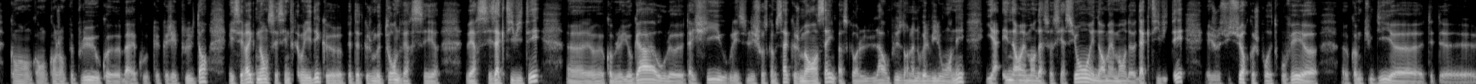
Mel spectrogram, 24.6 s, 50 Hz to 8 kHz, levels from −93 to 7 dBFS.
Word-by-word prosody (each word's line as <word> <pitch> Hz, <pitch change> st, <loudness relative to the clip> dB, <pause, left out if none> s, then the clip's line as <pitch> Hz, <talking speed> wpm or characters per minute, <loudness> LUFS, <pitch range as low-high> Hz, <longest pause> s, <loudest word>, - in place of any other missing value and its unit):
quand 75 Hz, -3 st, -5 dB
quand 75 Hz, -2 st, -6 dB
quand 80 Hz, +2 st, -6 dB
j'en 75 Hz, -3 st, -3 dB
peux 75 Hz, -, -9 dB
plus 95 Hz, +5 st, +1 dB
ou 90 Hz, -2 st, 0 dB
que, 75 Hz, -3 st, -1 dB
bah, -, -, -1 dB, 0.3 s
que 80 Hz, -, -8 dB
que 75 Hz, 0 st, -9 dB
j'ai 75 Hz, -1 st, -3 dB
plus 85 Hz, +5 st, -4 dB
le 85 Hz, -, -4 dB
temps 140 Hz, -, +3 dB, 0.3 s
et -, -, 0 dB
c'est 95 Hz, -, +2 dB
vrai 125 Hz, +2 st, +7 dB
que 115 Hz, -, -1 dB
non, 120 Hz, +1 st, +6 dB
c'est -, -, -3 dB
c'est 90 Hz, -, -3 dB
une 85 Hz, -, -2 dB
très -, -, -8 dB
bonne 95 Hz, -1 st, +1 dB
idée 135 Hz, +10 st, +3 dB
que 90 Hz, -5 st, 0 dB
peut-être 90 Hz, +3 st, -2 dB
que 90 Hz, -, -4 dB
je 85 Hz, -, -2 dB
me 85 Hz, 0 st, +2 dB
tourne 110 Hz, +4 st, +2 dB
vers 80 Hz, -1 st, -2 dB
ces 80 Hz, -1 st, -2 dB, 0.5 s
vers -, -, +2 dB
ces -, -, -1 dB
activités, 110 Hz, -, +4 dB, 0.4 s
heu, 75 Hz, -1 st, -2 dB
comme 80 Hz, -2 st, -2 dB
le 75 Hz, 0 st, -1 dB
yoga 105 Hz, +8 st, +5 dB
ou 85 Hz, -1 st, 0 dB
le 75 Hz, -1 st, 0 dB
Tai 70 Hz, -, -3 dB
Chi 110 Hz, +8 st, 0 dB
ou 95 Hz, -2 st, -4 dB
les 85 Hz, -2 st, -4 dB
s 80 Hz, +2 st, -10 dB
les 85 Hz, -3 st, -4 dB
choses 80 Hz, +1 st, -5 dB
comme 85 Hz, -2 st, -4 dB
ça 130 Hz, +11 st, +2 dB
que 85 Hz, -, -4 dB
je 80 Hz, -, -1 dB
me 85 Hz, 0 st, +5 dB
renseigne 85 Hz, -, +4 dB
parce 80 Hz, 0 st, -4 dB
que 90 Hz, -, -6 dB, 0.3 s
là, 95 Hz, +1 st, 0 dB
en 90 Hz, -, -4 dB
plus, 95 Hz, +2 st, -4 dB
dans 90 Hz, -1 st, -2 dB
la 85 Hz, 0 st, -1 dB
nouvelle 85 Hz, -1 st, +1 dB
ville 85 Hz, 0 st, 0 dB
où 80 Hz, -1 st, -1 dB
on 75 Hz, +5 st, -1 dB
est, 135 Hz, +3 st, +3 dB, 0.4 s
il -, -, -4 dB
y -, -, +2 dB
a -, -, +1 dB
énormément 90 Hz, -3 st, +2 dB
d'associations, 130 Hz, +9 st, +2 dB
énormément 85 Hz, -3 st, +1 dB
de 75 Hz, -1 st, -2 dB
d'activités 95 Hz, -, -1 dB, 0.3 s
et -, -, -9 dB
je 70 Hz, -1 st, -8 dB
suis 70 Hz, -, -11 dB
sûr -, -, +3 dB
que -, -, -4 dB
je -, -, -7 dB
pourrais 80 Hz, -2 st, -3 dB
trouver, 95 Hz, +11 st, +1 dB
heu 75 Hz, -1 st, +2 dB, 0.4 s
heu, -, -, -7 dB
comme 80 Hz, -, -4 dB
tu 75 Hz, -, -14 dB
me -, -, -7 dB
dis, 105 Hz, +7 st, +1 dB
heu, 75 Hz, -2 st, 0 dB
t -, -, -10 dB
de, -, -, -8 dB
heu, 390 Hz, 0 st, -6 dB
85 Hz, 230 wpm, -24 LUFS, 80-100 Hz, 0.5 s, vrai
